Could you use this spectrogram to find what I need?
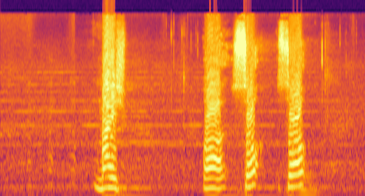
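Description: A woman speaks loudly through a microphone and loudspeakers in a large echoing hall.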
